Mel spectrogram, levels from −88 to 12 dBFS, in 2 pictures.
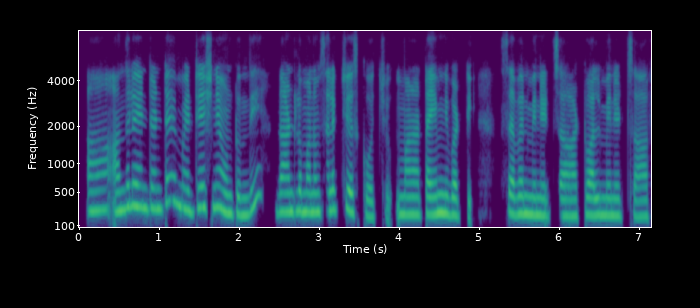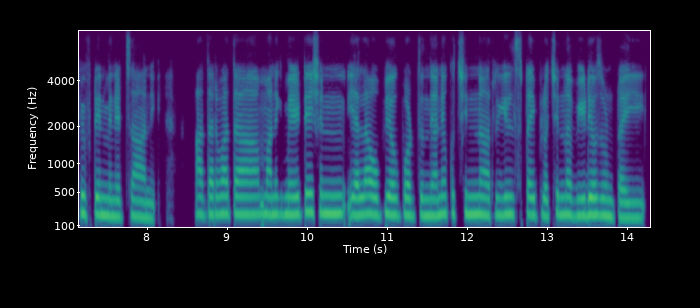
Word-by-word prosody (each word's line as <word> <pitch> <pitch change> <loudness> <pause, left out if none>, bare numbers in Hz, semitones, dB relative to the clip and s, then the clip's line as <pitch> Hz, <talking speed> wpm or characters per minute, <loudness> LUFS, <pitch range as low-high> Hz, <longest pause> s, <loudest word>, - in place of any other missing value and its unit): ఆ! - - 0 0.3
అందులో 280 +5 +2
ఏంటంటే 285 +2 0 0.2
మెడిటేషనే 290 +3 +1
ఉంటుంది. 225 - 0 0.3
దాంట్లో 245 +1 +2
మనం 245 0 +3
సెలెక్ట్ 260 +1 -2
చేసుకోవచ్చు 205 -7 -1 0.2
మన 220 0 +1 0.2
టైంని 225 +1 +5
బట్టి. 195 -3 -2 0.4
7 225 -1 +3
మినిట్సా, 205 -1 -1 0.2
12 210 0 +2
మినిట్సా, 205 -1 -3 0.2
15 215 -1 +1
మినిట్సా 195 +1 -3
అని 175 -2 -4 0.5
ఆ - - 0
తర్వాత 220 0 0 0.4
మనకి 215 0 -1
మెడిటేషన్ 225 +1 +1 0.3
ఎలా 220 +1 +2
ఉపయోగపడుతుంది 205 -1 0
అని 220 - +1
ఒక 230 - -4
చిన్న 220 -1 +1 0.2
రీల్స్ 215 0 -1
టైప్‌లో 210 -1 -1
చిన్న 220 -1 0
వీడియోసుంటాయి. 200 -4 +1
220 Hz, 135 wpm, -23 LUFS, 205-235 Hz, 0.5 s, టైంని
